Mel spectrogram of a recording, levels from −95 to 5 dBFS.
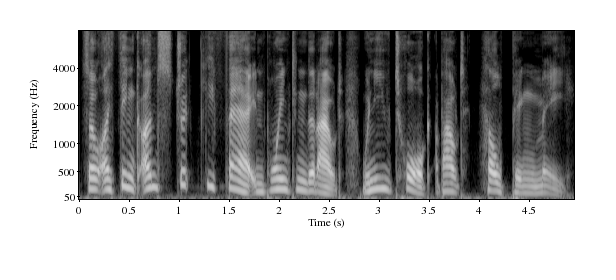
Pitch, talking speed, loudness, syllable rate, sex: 150 Hz, 195 wpm, -22 LUFS, 4.5 syllables/s, male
